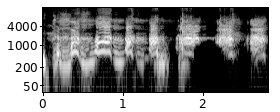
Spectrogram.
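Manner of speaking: long, high cackling laugh; real laughter. Real, not acted. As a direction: burst out laughing at the meme. Cracking up at the meme.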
